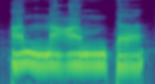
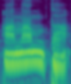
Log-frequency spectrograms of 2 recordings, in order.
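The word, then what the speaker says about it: أَنْعَمْتَ: হবে মানে এক সেকেন্ড টেনে পড়তে হবে সিরাতাল্লাজিনা আনআমতা আনআমতা আমরা অনেকে বলি আনমতা আনামতা নয় বলতে হবে আন আমতা আন আমতা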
